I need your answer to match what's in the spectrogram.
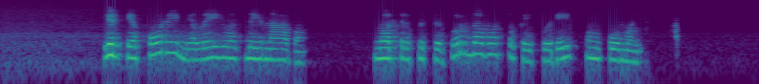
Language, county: Lithuanian, Panevėžys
